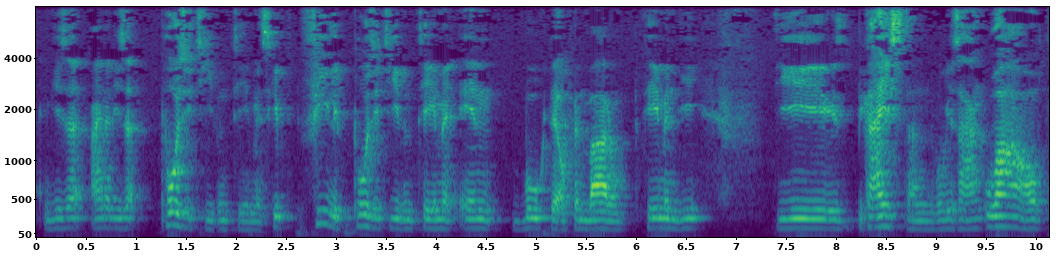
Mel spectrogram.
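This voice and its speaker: Man, bible teacher, casual lecture, chatty, mid pitch, echoey room. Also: darkish tone. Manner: chatty, often adds tag question "ne?".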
